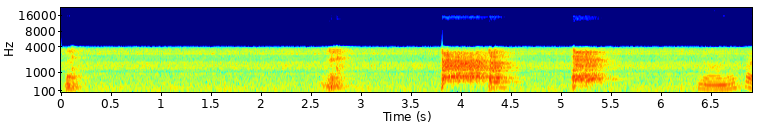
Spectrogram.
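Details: Pet male Corgi, fluffy, showing off his weird noises indoors: loud single barks spaced about a second or more apart, then a wavering, rising-and-falling whine at the end, as a person tells him to stop barking.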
